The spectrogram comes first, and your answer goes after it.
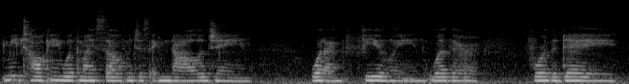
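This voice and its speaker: A young woman talks in a low, mellow voice, soft and hesitant, often sinking to a whisper. She sounds grieving and close to tears, with pauses and fillers running through her speech. Faint noise hums in the background. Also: rough recording. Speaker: vlogger. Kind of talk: emotional personal vlog.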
